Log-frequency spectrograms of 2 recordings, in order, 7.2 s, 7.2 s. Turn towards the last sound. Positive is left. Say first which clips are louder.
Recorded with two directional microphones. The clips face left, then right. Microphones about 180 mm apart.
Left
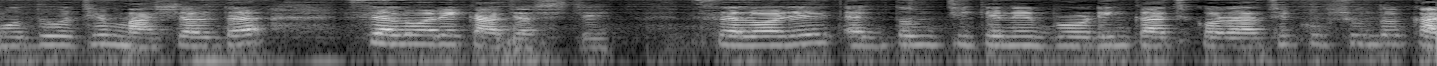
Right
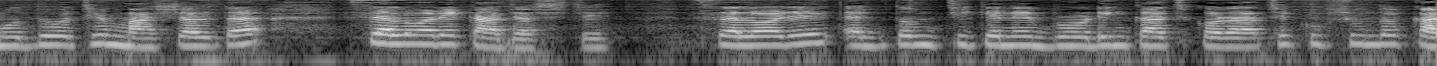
# right 6 dB
turn(degrees=-45)  # may be behind; listen again after turning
